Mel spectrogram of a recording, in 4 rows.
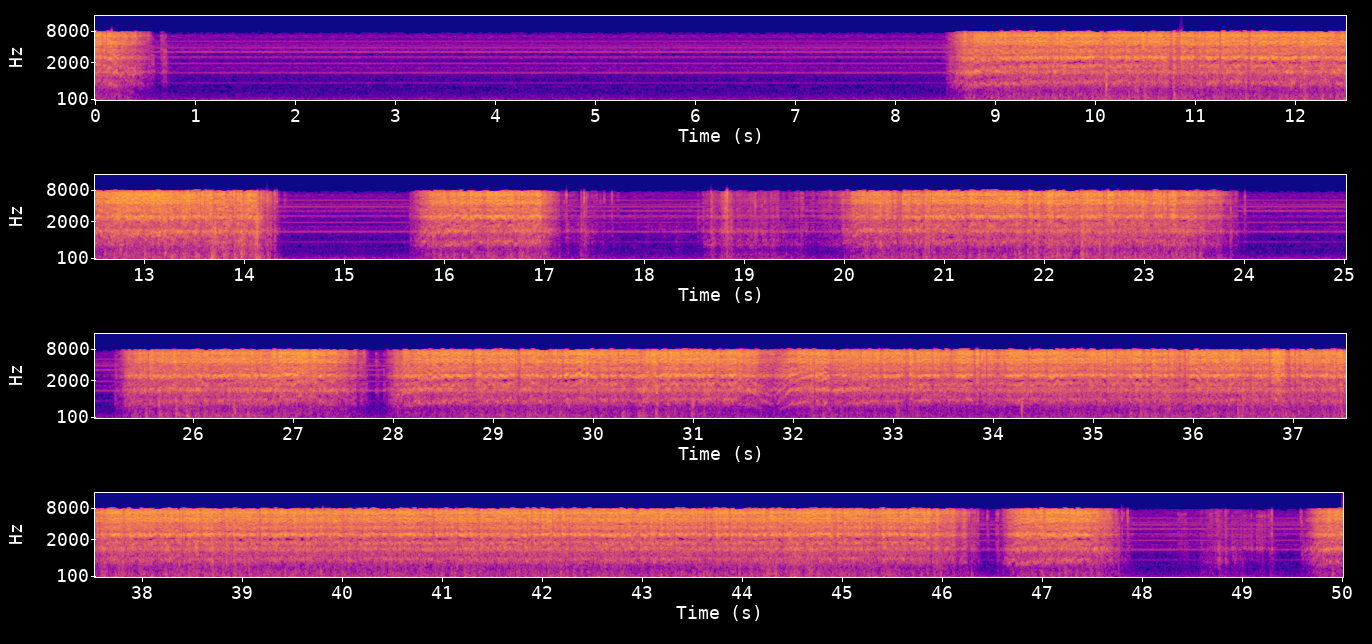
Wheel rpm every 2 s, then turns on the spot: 10, 0, 0, 20, 200, 230, 150, 90, 40, 80, 220, 70, 160, 150, 230, 180, 230, 230, 220, 230, 230, 230, 150, 70, 80.
16-18 46-48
